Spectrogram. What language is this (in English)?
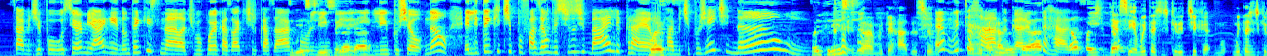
Portuguese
